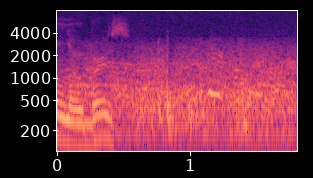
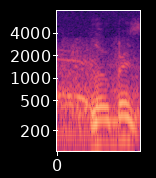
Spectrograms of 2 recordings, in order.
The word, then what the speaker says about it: Lubbers: against Rudy LS or lubers it's pronounced both ways luers is probably more technically correct anyway it's the way Rudy wants it said see how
